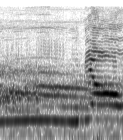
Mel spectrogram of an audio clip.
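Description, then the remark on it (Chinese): A single drawn-out, high-pitched cat yowl, voiced by a person imitating a cat crying out as its tail is cut with a knife. It holds steady, then rises sharply and grows louder toward the end before breaking off. “喵！猫先生顿时惨叫起来，他的尾巴渗出了鲜血。”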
